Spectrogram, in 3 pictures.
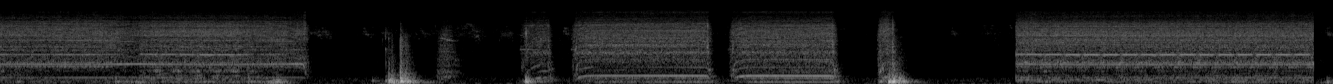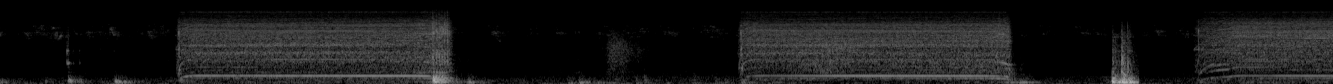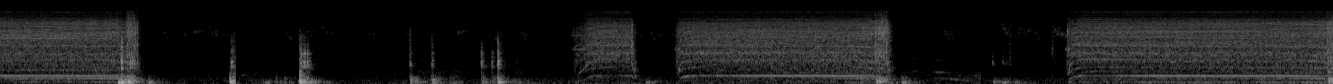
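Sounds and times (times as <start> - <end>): electric drill running in bursts: 0.0 - 3.1, 5.3 - 8.4, 10.2 - 13.2, 15.1 - 17.9, 20.7 - 23.5, 25.3 - 28.1, 32.4 - 35.6, 37.3 - 39.9.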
